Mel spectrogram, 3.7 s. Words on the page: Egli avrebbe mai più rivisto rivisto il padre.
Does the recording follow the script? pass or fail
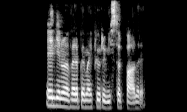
fail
